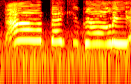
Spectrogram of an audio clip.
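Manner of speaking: high, bright squeal of thanks; thrilled thank-you to a viewer; delighted thanks. Real, not acted. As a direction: gush over the compliment. Thanks for big compliment.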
